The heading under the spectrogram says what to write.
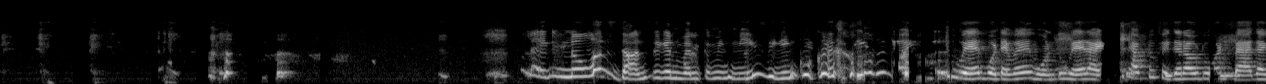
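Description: From the start to 3.49 s there is an echo leak, likely because the far end's loudspeaker fed its microphone and the echo canceller let part of it through. A copy of the speech returns 442 ms late, roughly 15 dB below the direct voice, and is faint and trailing. Between 0.75 and 2.69 s the same canceller clamps the microphone as background gated by the echo canceller, with around 400 ms of dips in total reaching about 35 dB, so the room tone briefly vanishes and snaps back. Another gated gap, about 40 dB deep, falls at 5.3 to 5.51 s.

At 5.56 s the leak returns much stronger, with the copy again 442 ms behind and only about 5 dB under the speech, so it sits almost level with the original until 9.6 s. From 5.88 s to the end, speech is suppressed in double talk, likely because both sides spoke at once and the canceller could not separate its talker from the echo. The voice dips by up to about 40 dB, turning thin and broken in places. 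A short gating dropout of about 38 dB sits at 7.62 to 7.67 s. From 11.18 s to the end a third echo leak appears at a longer 538 ms delay, about 10 dB down. Nothing above 8 kHz comes through, which fits a wideband Opus call link at around 20 kbps.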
